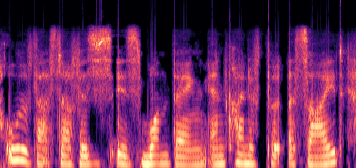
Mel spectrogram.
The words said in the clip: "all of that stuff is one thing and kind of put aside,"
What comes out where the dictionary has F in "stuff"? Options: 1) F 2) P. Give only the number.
1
